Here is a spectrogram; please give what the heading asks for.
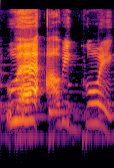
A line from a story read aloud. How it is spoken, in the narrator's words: yawned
